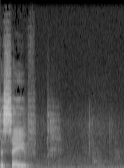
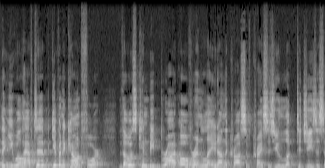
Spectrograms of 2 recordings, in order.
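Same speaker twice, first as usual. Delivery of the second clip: raised, ringing sermon voice, pressing the point; fervent preaching; 6 semitones higher than usual. Acted. Pastor calling listeners to Jesus, raised fervent preaching. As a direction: pastor urging the congregation to come to God, preaching fervently. Preaching on God's saving mercy.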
